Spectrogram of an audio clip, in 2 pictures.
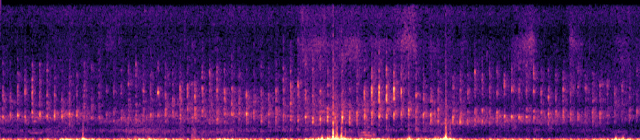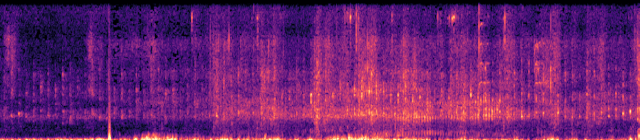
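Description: Wind buffeting the microphone: a low, uneven rumble that swells and fades, with a few faint ticks.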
